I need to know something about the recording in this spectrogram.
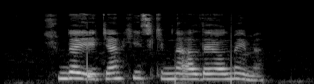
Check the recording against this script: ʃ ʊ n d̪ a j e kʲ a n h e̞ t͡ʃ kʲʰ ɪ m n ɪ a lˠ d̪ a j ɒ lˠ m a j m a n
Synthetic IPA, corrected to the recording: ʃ ʊ n d̪ a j e kʲ a n h e̞ t͡ʃ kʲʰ ɪ m n ɪ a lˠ d̪ a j ɒ lˠ m a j m a n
